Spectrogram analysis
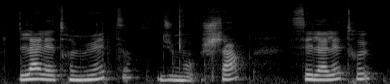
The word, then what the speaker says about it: chat: Exemple, le mot chat, la lettre T, on ne la prononce pas.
